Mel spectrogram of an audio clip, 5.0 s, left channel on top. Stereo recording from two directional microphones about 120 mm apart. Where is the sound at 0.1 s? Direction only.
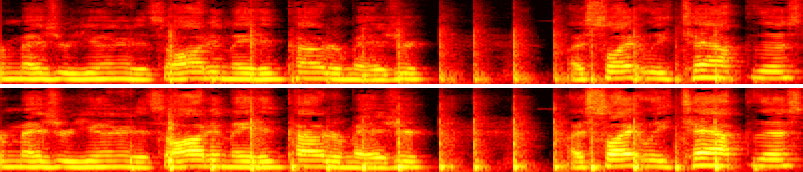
15° left (ahead or behind).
